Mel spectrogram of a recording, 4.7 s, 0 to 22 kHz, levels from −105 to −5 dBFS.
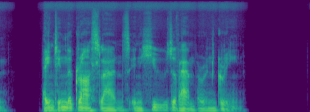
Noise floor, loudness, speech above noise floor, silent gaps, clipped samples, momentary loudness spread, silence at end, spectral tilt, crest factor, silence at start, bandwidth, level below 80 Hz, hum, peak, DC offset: under -90 dBFS; -31 LUFS; over 59 dB; 0.23-0.54 s; under 0.1%; 10 LU; 1.1 s; -4.5 dB/octave; 22 dB; 0 s; over 20 kHz; -42 dBFS; none; -10 dBFS; under 0.1%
